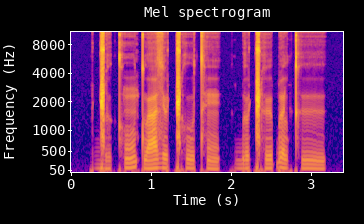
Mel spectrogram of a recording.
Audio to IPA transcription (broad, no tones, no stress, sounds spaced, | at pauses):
ɡ͡ǁ ɵ kʰ ũ tʷ a z ʏ ǁʰ u tʰ ẽ | ɡ͡b ɵ ǁʰ ʏ ɓ ə l kʰ ɨː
